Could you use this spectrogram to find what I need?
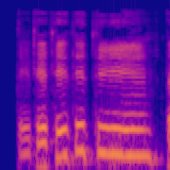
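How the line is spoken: Singsong. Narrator (Russian): пропел Боря

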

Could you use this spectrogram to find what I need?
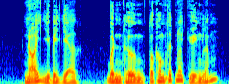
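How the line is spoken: Smiling. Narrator (Vietnamese): Trắc Mộc Cường Ba mỉm cười

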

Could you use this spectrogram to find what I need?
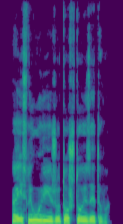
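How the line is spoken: Stubborn and angry. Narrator (Russian): Не сдавался Череп, зло посверкивая зелеными огоньками в глубине глазниц

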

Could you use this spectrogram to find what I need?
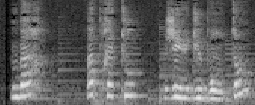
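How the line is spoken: Exclaimed. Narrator (French): s'écria-t-il

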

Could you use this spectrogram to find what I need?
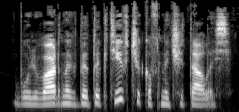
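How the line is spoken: Mocking reply. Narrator (Russian): насмешливо отозвался Винс

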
